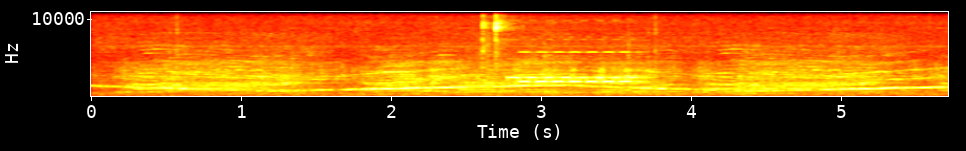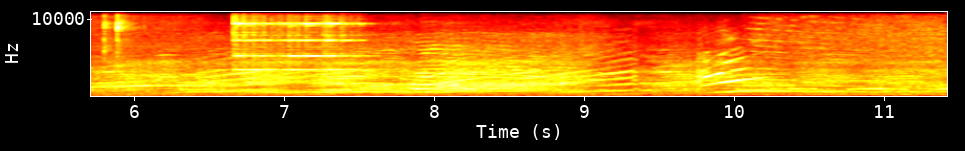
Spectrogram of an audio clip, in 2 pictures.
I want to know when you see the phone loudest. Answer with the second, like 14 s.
3 s.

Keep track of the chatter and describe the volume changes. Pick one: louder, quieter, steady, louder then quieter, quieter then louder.
louder then quieter.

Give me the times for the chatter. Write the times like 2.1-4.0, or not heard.
0.0-11.3.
